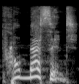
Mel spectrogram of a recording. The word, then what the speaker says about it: Promescent: And the thing he has is called, it's called Promescent. Did I say it right? You said it exactly right. Thank God, Promescent.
